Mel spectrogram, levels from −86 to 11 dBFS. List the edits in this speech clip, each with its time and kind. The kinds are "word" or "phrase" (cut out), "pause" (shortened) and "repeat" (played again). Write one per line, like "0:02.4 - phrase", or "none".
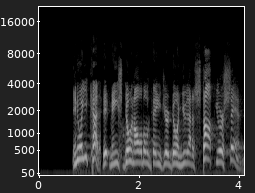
0:01.2 - word
0:01.6 - word
0:02.2 - word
